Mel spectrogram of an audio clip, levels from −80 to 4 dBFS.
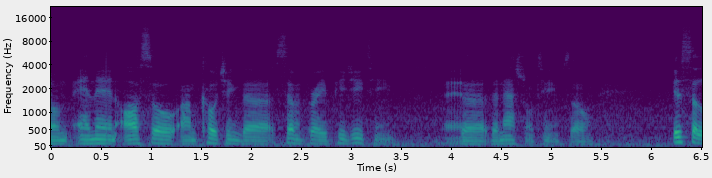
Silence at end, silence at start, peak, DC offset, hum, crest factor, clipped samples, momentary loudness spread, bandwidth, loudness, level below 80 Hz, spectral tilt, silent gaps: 0 s; 0 s; -18 dBFS; under 0.1%; none; 20 dB; under 0.1%; 20 LU; 15.5 kHz; -37 LUFS; -58 dBFS; -7.5 dB/octave; none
